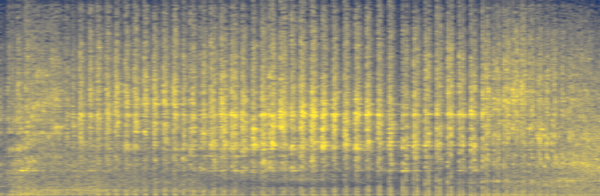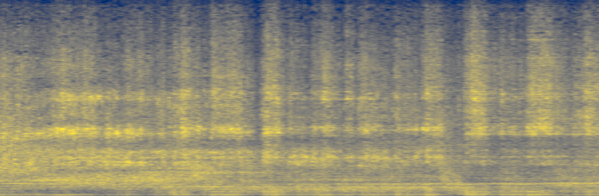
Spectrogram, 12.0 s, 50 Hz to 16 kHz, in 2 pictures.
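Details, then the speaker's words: Ferris IS3000Z mower, 27 HP commercial Briggs & Stratton V-twin, low power and rough running, fed ethanol-free fuel from a held-up supply; uneven surging beat smooths out on choke, pointing to a likely carburetor issue. "I was actually able to get it to even out there with the choke, whereas before I wasn't able to. That's pointing me towards a likely carburetor issue."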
